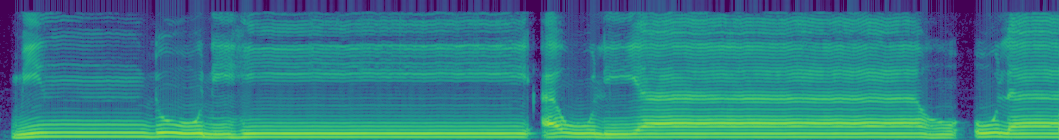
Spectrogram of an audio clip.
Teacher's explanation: الآن نطبق لورش بتسهيل الهمزة الأولى بين بين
